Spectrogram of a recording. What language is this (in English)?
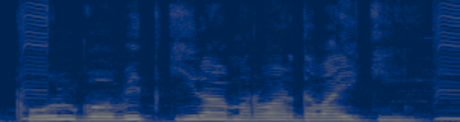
Magahi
